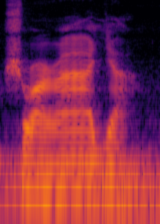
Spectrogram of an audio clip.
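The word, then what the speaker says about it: Valokiteśvarāya: Đó, cái chữ S mà có dấu gạch, dấu sắc trên đầu á, làm đọc là sh sh sh, cong lưỡi vào sh. Shvaraya, Bodhisattvaya, Maha Sattvaya, Maha Karunikaya, Om Sarva Rabaye, Sudanadasya, Namo Skitwa Imong Arya.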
